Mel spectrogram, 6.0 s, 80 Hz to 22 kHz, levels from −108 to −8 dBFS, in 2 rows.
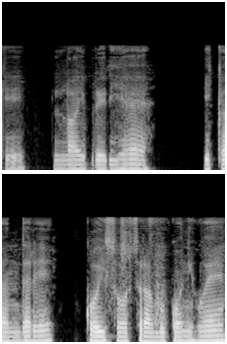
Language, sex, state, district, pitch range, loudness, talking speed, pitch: Rajasthani, male, Rajasthan, Churu, 105-115 Hz, -22 LUFS, 100 wpm, 110 Hz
